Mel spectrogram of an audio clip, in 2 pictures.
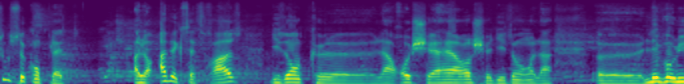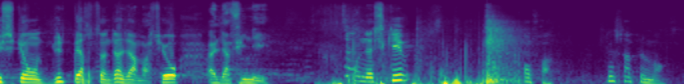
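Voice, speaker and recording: Over noticeable background noise, a man with a fairly high pitch talks with lively intonation. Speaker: jujitsu instructor. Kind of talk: interview. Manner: hesitant, many fillers.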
